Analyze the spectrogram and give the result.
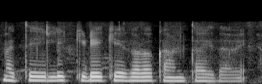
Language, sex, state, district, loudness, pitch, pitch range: Kannada, female, Karnataka, Koppal, -16 LUFS, 175 Hz, 160-185 Hz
